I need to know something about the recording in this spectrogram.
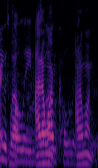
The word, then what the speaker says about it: Colleen: It's Colleen, like Jolene with a C. Oh, okay. Yeah, my grandma was very adamant about it. All right. She was Colleen, I'm Colleen.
